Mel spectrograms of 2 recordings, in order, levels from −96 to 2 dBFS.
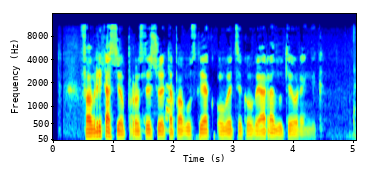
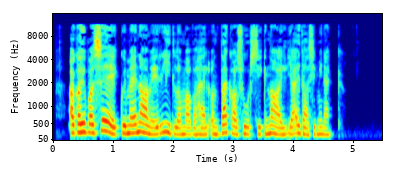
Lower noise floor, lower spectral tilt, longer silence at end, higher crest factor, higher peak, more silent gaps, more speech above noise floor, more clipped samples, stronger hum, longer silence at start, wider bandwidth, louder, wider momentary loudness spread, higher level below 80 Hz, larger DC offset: second, -52 dBFS vs -76 dBFS; about the same, -4.5 dB/octave vs -4.5 dB/octave; second, 0.05 s vs 0.85 s; first, 24 dB vs 18 dB; first, 0 dBFS vs -6 dBFS; neither; second, 29 dB vs 54 dB; neither; neither; about the same, 0.25 s vs 0.25 s; about the same, 11.5 kHz vs 11.5 kHz; about the same, -23 LUFS vs -22 LUFS; about the same, 10 LU vs 9 LU; first, -58 dBFS vs -68 dBFS; neither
